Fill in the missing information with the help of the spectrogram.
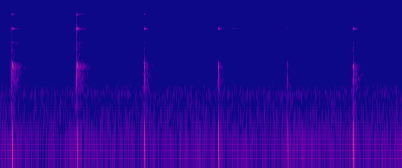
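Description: The tip of a wooden scoop handle taps the bottom of a small, empty, clear glass jar held upside down. Six quiet, sharp clinks sound at uneven intervals, each bright and very short with almost no ring. Faint background hiss runs between the taps.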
